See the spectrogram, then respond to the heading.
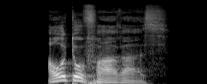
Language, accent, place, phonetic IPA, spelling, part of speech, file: German, Germany, Berlin, [ˈaʊ̯toˌfaːʁɐs], Autofahrers, noun, De-Autofahrers.ogg
- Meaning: genitive singular of Autofahrer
